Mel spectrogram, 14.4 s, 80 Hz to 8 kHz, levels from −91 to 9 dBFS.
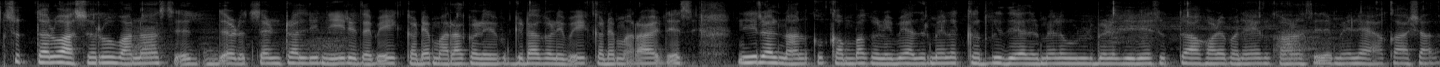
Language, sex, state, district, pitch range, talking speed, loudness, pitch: Kannada, female, Karnataka, Mysore, 185-195 Hz, 85 wpm, -34 LUFS, 190 Hz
